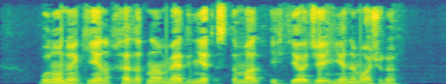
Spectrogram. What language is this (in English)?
Uyghur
